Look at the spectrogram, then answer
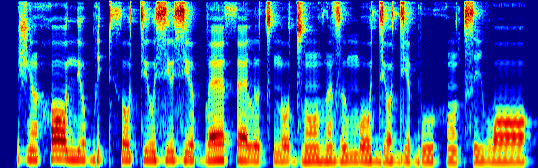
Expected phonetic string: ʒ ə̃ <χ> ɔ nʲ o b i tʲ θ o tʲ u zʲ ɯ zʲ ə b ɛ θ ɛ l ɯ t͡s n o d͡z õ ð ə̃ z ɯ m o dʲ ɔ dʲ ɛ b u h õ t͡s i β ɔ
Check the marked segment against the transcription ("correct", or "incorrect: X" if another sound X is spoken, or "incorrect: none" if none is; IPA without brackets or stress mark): incorrect: h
